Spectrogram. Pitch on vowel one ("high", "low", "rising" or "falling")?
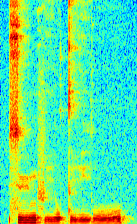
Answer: high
